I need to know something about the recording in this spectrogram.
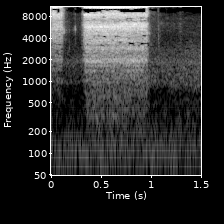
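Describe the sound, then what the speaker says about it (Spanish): A can of penetrating spray hisses in one steady burst of under a second onto the exhaust manifold bolts of a Toyota Camry, close and loud, then cuts off. "le vamos a echar todo el spray"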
